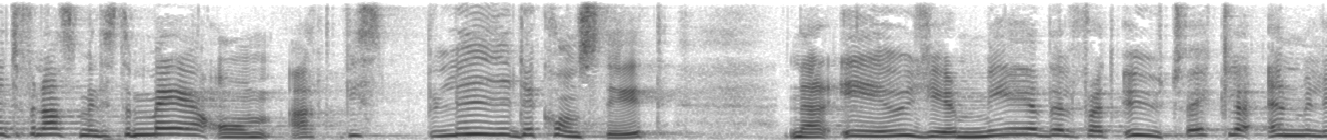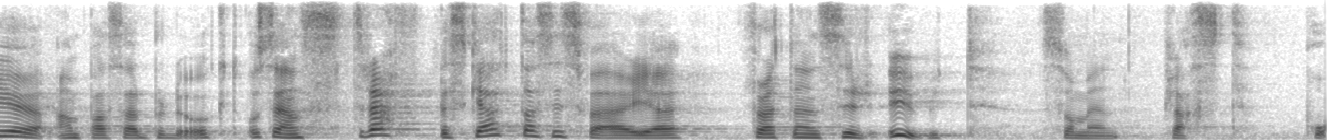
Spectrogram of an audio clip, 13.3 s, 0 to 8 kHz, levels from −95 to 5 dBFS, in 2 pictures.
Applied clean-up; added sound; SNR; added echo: none; none; none; none.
